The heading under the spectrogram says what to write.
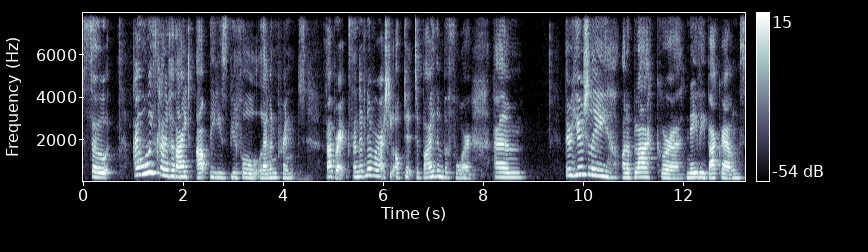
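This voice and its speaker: A woman with a Northern Irish accent speaks at a fairly slow pace in a fairly high pitch, her intonation lively. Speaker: sewing vlogger. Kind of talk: casual haul vlog.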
